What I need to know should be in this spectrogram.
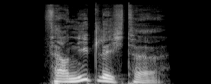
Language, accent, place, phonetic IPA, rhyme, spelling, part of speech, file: German, Germany, Berlin, [fɛɐ̯ˈniːtlɪçtə], -iːtlɪçtə, verniedlichte, adjective / verb, De-verniedlichte.ogg
- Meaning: inflection of verniedlichen: 1. first/third-person singular preterite 2. first/third-person singular subjunctive II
